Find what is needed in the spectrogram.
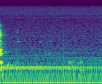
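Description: Steady hiss and low hum of an old film soundtrack, with a single brief click right at the start.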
